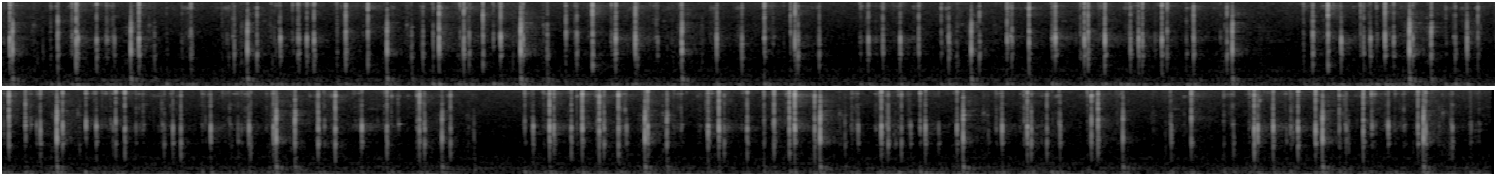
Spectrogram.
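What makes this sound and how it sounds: Fingertips type continuously on a full-size mechanical keyboard with lubed switches, pink and mint PBT keycaps and a transparent acrylic case. Rapid, short, bright clacks run in steady bursts with a few brief pauses, each keystroke dying away almost instantly.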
